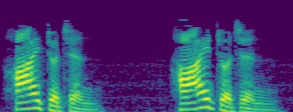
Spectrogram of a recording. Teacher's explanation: 氢 hydrogen 它的重音在头一个音节上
